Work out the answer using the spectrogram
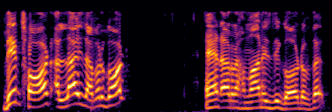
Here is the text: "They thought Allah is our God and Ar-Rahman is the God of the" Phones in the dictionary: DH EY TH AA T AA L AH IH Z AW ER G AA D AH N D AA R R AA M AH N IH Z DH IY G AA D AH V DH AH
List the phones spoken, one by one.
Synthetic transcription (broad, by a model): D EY T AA T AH L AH IH Z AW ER G AA D AH N D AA R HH M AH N IH Z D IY G AA D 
